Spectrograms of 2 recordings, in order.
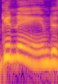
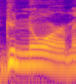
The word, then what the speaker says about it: Gnorm: It's not gnamed, it's just... – I always want to say gnamed! – A gnome named Gnorm. And yes, you're supposed to pronounce the G's.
